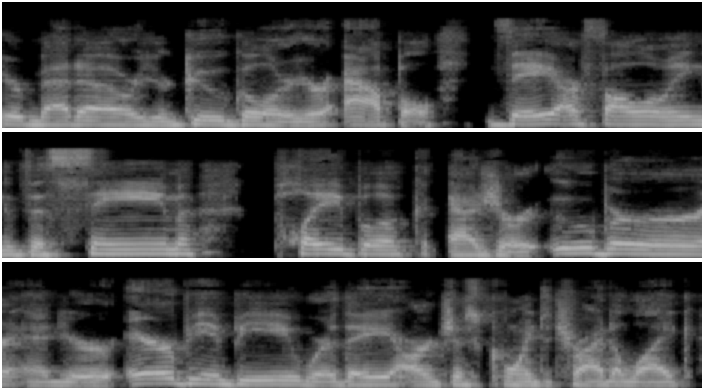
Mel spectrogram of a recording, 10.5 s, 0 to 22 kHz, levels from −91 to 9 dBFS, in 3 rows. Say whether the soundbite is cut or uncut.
uncut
